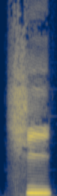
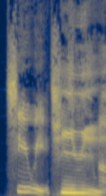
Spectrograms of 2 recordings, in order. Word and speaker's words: Qiwiee: Okay, so the pronunciation, the right pronunciation is not Qiwiee, is Qiwiee. Qiwiee. Macam cheese, Qiwiee.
